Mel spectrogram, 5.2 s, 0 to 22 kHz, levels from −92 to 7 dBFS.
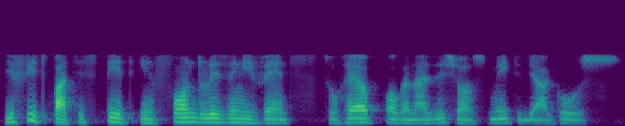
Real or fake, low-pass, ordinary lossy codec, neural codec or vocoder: fake; 3.6 kHz; none; codec, 24 kHz, 0.5 kbps, DualCodec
